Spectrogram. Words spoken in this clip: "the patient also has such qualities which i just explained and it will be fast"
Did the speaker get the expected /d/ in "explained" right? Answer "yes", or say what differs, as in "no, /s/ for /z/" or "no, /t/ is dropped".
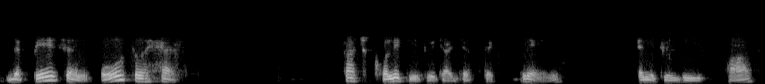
no, /d/ is dropped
